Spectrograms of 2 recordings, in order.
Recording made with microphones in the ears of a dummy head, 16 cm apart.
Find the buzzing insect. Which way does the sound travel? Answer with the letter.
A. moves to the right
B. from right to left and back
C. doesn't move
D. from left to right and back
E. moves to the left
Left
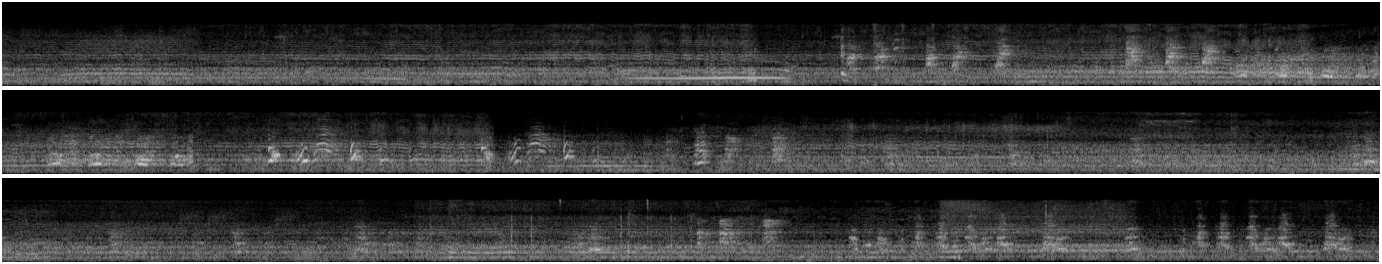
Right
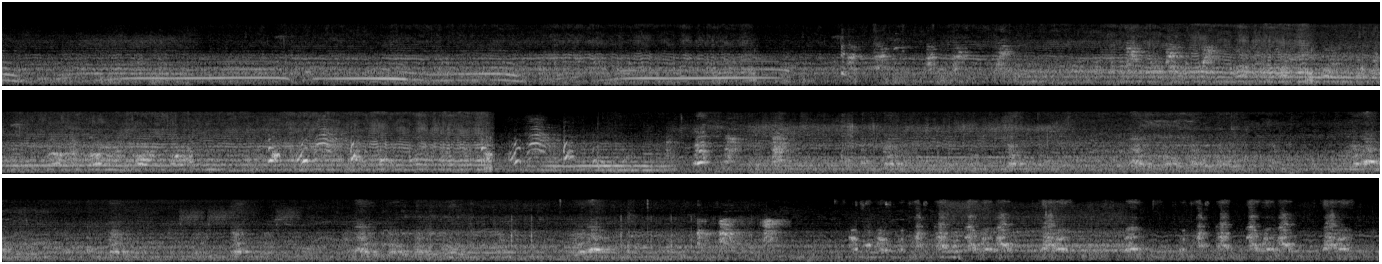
D.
